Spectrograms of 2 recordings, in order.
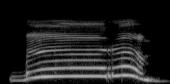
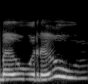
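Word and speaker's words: beureum: Bacanya bukan EU, bukan ya, bukan EU, tapi ya, katanya apa saja ya yang digunakan pada berem. Ikuti ya di rumah coba. Berem. Iya, Gwen bisa bacanya berem. Bukan baureum ya, bukan baureum.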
